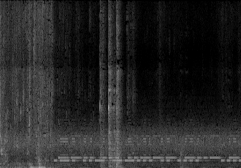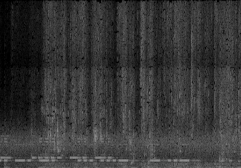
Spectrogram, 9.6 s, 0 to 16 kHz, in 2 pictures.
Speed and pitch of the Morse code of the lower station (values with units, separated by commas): 20 wpm, 760 Hz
